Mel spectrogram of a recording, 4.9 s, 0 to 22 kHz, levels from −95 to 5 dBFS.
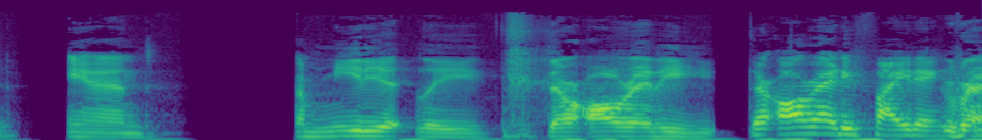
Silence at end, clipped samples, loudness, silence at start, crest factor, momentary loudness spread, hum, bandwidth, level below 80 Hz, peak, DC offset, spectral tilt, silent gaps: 0 s; under 0.1%; -18 LUFS; 0 s; 18 dB; 15 LU; none; 15 kHz; -56 dBFS; 0 dBFS; under 0.1%; -6 dB/octave; 0.20-0.33 s, 0.98-1.47 s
